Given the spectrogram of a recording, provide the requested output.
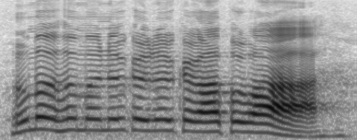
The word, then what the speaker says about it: humuhumunukunukuapua'a: would we pronounce that now we're going to pronounce all the vowels okay so one two three go humuhumunukunukuapua'a excellent thank you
